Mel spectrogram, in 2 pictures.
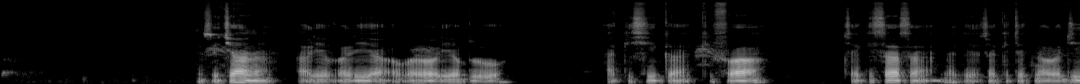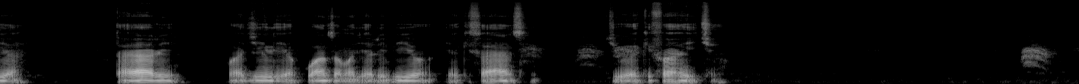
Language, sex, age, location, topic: Swahili, male, 18-24, Dar es Salaam, education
